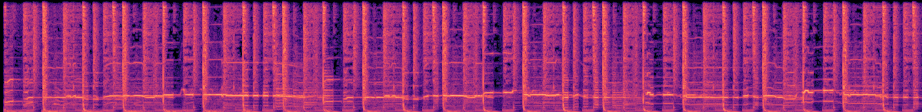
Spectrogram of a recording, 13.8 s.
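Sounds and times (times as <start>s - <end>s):
hip hop music: 0.1s - 6.6s, 7.7s - 13.8s.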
